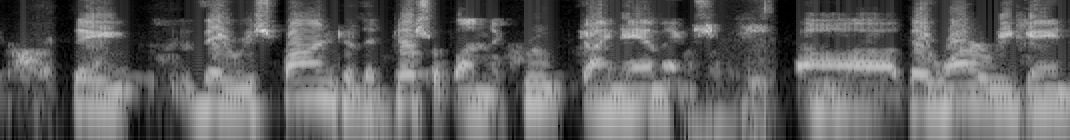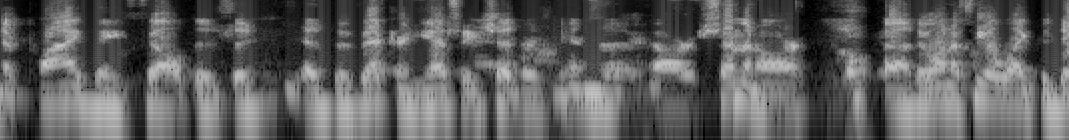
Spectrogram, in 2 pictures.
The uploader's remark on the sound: at NADCP's RISE22 conference in Nashville, TN.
